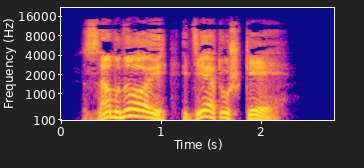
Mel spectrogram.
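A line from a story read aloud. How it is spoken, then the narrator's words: Shouting. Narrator (Russian): закричал им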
